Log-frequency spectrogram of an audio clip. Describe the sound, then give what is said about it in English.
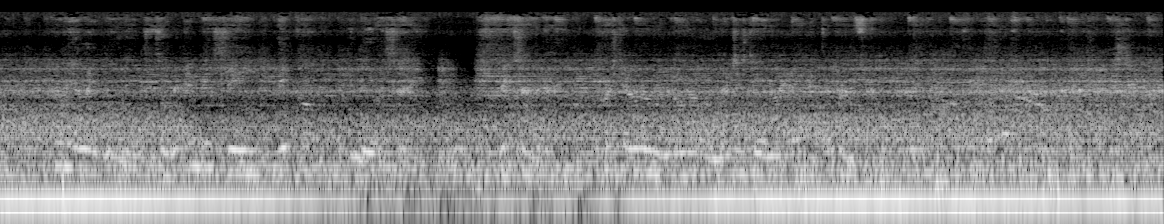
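A steady, dense roar of a whole field of race car engines being fired up at the start of a race, with wavering engine tones rising and falling throughout and no break in the loud, continuous mechanical noise. “Engines are fired.”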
